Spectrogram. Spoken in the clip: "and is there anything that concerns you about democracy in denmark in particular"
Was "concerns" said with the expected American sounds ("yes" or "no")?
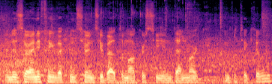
yes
